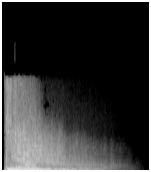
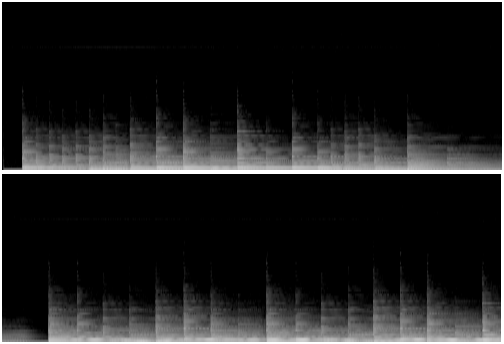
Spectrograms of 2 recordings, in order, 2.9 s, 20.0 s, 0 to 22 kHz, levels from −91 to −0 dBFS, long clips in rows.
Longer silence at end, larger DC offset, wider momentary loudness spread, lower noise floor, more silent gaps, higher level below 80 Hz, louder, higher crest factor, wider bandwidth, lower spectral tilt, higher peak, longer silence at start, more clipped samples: first, 0.95 s vs 0 s; second, under 0.1% vs 0.5%; first, 21 LU vs 9 LU; first, -60 dBFS vs -54 dBFS; neither; first, -22 dBFS vs -46 dBFS; first, -16 LUFS vs -29 LUFS; about the same, 16 dB vs 16 dB; first, 12.5 kHz vs 6.2 kHz; second, -4.5 dB/octave vs -9 dB/octave; first, -2 dBFS vs -12 dBFS; second, 0.05 s vs 0.4 s; neither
